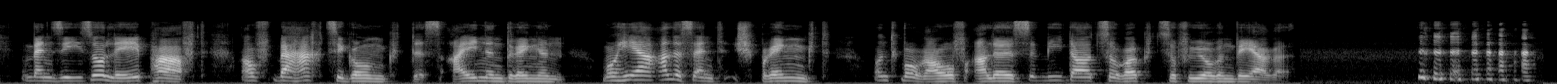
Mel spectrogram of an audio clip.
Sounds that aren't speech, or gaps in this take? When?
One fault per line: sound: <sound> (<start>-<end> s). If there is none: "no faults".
sound: laugh (14.2-15.4 s)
